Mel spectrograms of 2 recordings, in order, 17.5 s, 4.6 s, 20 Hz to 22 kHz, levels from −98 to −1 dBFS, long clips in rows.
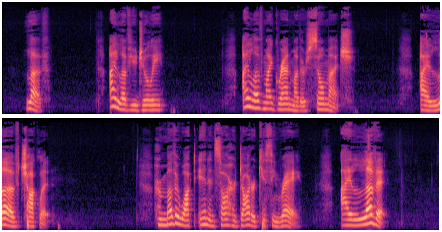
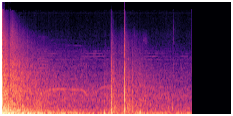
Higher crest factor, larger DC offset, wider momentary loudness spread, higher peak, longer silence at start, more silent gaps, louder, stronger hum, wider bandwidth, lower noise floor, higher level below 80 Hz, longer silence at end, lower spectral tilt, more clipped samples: first, 24 dB vs 16 dB; neither; second, 12 LU vs 19 LU; about the same, 0 dBFS vs 0 dBFS; first, 0.5 s vs 0 s; neither; second, -21 LUFS vs -18 LUFS; neither; first, 19 kHz vs 9.6 kHz; second, -69 dBFS vs -87 dBFS; second, -72 dBFS vs -18 dBFS; first, 1.1 s vs 0.8 s; second, -3 dB/octave vs -7 dB/octave; second, under 0.1% vs 0.3%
